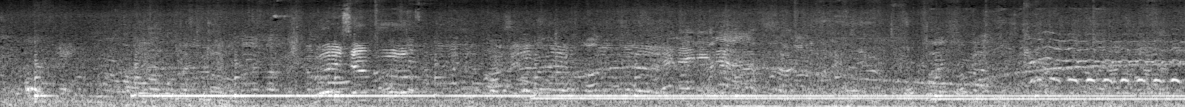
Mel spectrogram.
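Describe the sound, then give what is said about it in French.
Street ambience on Brick Lane in London: a steady mix of traffic and urban hum with sustained tones and a babble of voices throughout. “Aujourd'hui, troisième épisode, on est à Brick Lane.”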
